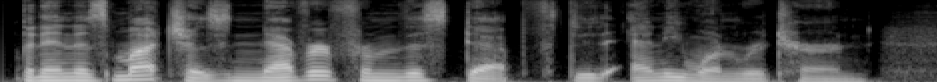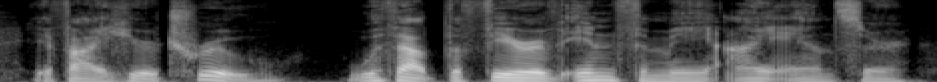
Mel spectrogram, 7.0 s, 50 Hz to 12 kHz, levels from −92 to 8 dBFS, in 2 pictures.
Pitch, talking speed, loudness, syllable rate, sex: 120 Hz, 190 wpm, -21 LUFS, 5.2 syllables/s, male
